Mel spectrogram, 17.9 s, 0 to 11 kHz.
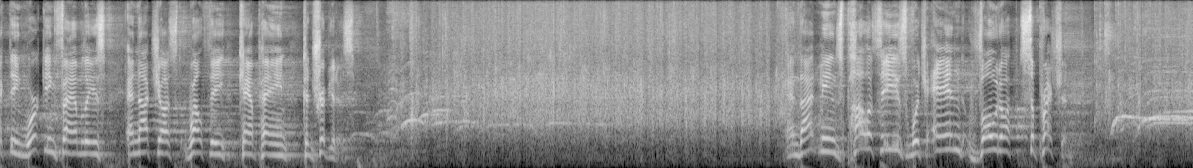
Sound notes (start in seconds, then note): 8.3 applause; 16.3 applause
